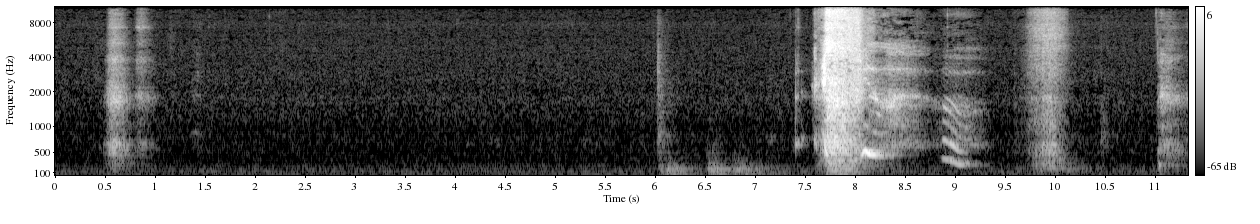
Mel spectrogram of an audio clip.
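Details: Several loud, voiced, wet open sneezes, each a sharp burst after a gasping intake, in a quiet room with a handkerchief at hand; ordinary sneezing.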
